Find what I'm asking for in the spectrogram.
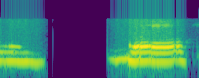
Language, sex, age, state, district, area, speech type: Nepali, female, 60+, West Bengal, Jalpaiguri, rural, conversation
